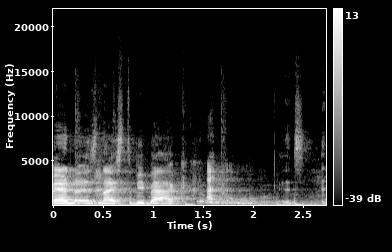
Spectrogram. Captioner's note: laughs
